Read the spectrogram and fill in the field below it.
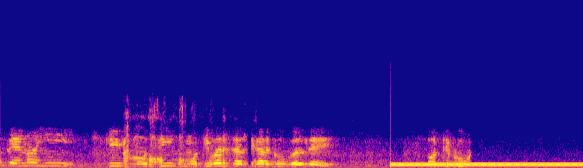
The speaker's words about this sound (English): Oh, they hung up. See, there's a dial tone.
